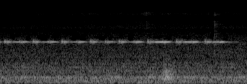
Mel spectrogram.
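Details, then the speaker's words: Rapid repeating high-pitched beeps over a steady mechanical hum: a Vyaire 3100A high-frequency oscillator ventilator alarm, during an in-service demonstration. "these alarms here if my mean air pressure goes about 50 centimeters that's going to go off"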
